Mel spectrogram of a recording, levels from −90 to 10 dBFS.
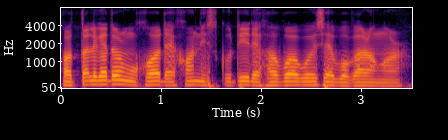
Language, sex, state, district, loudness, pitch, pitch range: Assamese, male, Assam, Sonitpur, -16 LUFS, 130 Hz, 120-140 Hz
